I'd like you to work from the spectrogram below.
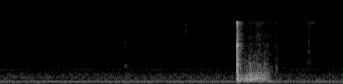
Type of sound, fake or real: real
